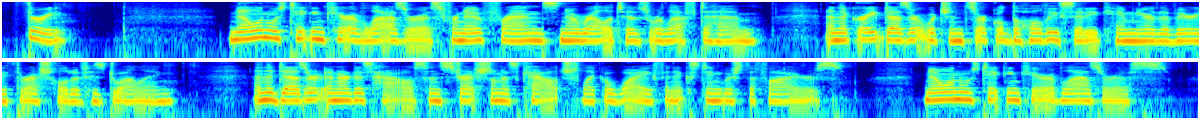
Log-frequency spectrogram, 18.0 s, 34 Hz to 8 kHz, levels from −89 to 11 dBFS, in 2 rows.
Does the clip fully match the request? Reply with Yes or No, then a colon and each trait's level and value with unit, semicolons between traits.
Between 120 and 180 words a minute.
No: average, 195 wpm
